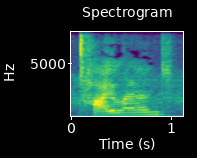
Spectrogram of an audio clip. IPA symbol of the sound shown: tʰ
